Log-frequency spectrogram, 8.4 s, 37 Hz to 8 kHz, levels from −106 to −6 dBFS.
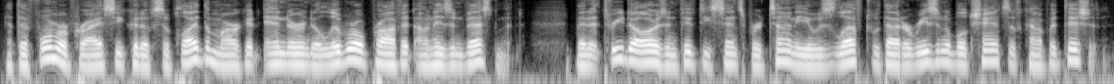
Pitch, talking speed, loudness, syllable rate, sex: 130 Hz, 260 wpm, -16 LUFS, 7.2 syllables/s, male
